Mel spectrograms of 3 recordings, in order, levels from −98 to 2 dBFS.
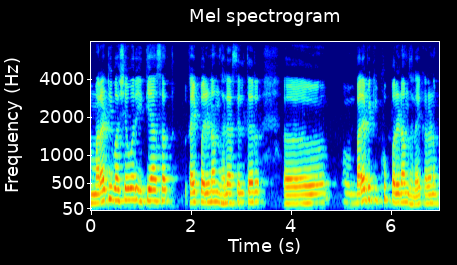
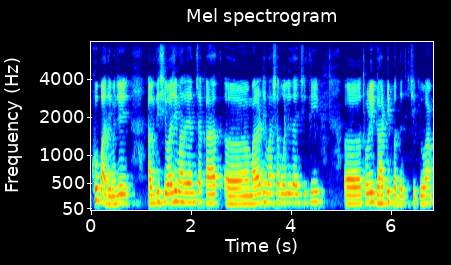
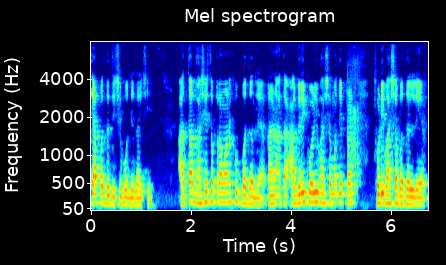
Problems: constant background noise, background conversations at intervals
